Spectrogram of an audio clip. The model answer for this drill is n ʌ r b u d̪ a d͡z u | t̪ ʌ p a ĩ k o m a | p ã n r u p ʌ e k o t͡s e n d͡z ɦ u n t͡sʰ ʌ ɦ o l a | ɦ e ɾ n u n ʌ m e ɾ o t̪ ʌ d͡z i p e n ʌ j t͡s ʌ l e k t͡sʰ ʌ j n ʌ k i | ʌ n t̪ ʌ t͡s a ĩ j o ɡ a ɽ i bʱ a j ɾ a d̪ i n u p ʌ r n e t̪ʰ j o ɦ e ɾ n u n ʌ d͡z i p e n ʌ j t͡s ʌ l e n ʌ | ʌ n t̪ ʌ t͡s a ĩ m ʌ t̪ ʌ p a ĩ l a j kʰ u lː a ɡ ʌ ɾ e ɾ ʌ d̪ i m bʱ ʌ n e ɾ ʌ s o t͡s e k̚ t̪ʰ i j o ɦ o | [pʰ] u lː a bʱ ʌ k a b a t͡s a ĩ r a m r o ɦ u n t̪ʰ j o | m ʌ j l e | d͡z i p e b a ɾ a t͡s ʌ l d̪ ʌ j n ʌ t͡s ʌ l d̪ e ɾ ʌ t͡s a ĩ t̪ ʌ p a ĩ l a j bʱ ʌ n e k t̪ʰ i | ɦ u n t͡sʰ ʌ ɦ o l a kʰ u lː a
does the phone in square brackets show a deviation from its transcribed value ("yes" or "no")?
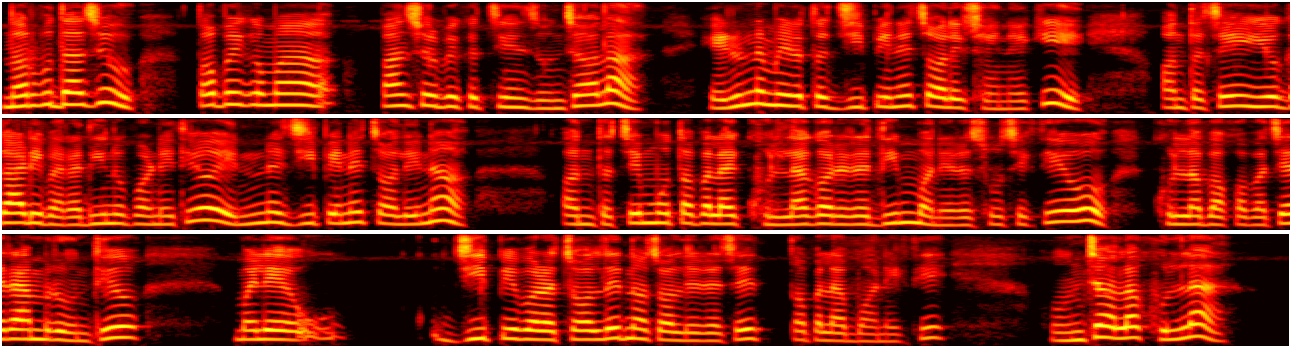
yes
